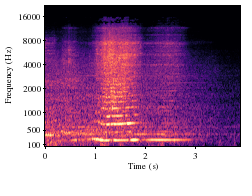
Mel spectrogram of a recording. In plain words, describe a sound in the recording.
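A train horn blares briefly.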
